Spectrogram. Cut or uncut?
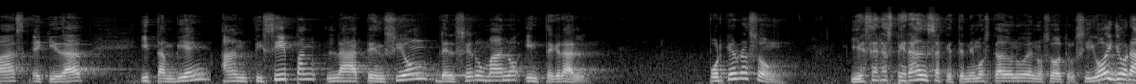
cut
